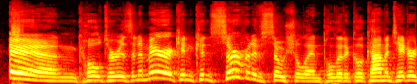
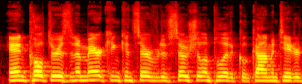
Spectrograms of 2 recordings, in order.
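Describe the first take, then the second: First: It is read in a booming announcer voice. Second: It is read in a plain, ordinary reading voice. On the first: The speaker calls it right. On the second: The speaker calls it wrong.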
